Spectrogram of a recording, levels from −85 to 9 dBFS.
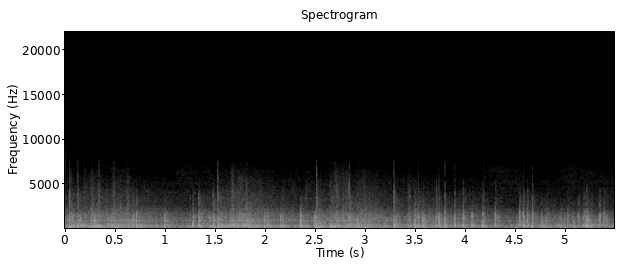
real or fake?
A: real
